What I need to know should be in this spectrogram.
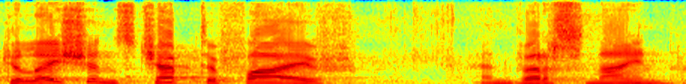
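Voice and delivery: usual speaking voice

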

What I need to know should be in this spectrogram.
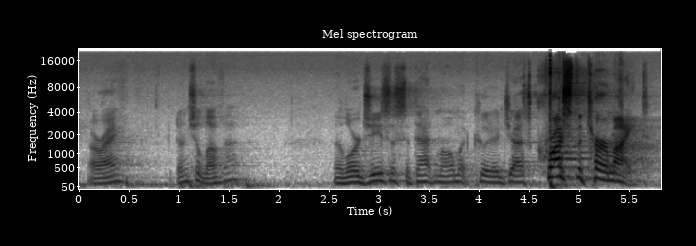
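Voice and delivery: ordinary talk

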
